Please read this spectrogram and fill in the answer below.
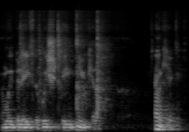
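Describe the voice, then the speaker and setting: Very deep-voiced man, halting delivery. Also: completely flat delivery, noisy background. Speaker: parliamentary candidate. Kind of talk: hustings speech.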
